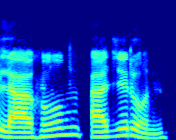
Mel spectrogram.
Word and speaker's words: লাহুম আজরুন: লাহুম আজ, হাটাকে আপনি হুম হয়ে যাচ্ছে, মানে গলার মধ্যে দিয়ে চলে আসছে, বড় হার মতো উচ্চারণ হয়ে যাচ্ছে, ওটা করলে হবে না। ছোট করে বলতে হবে লাহুম আজরুন।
